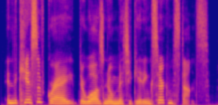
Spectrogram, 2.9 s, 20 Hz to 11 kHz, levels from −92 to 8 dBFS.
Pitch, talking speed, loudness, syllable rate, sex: 235 Hz, 205 wpm, -16 LUFS, 6.4 syllables/s, female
